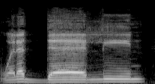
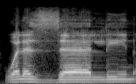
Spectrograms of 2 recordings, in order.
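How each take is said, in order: First: The second word begins with a plain d. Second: The second word begins with a z sound. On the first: "So they're all wrong" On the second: "some people may make ... So they're all wrong"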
